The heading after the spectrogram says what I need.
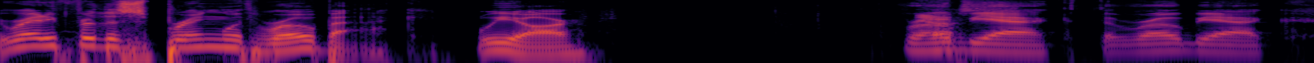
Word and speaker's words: Rhoback: Rowback performance hoodies are quite possibly the softest hoodies you can own when paired with the performance joggers.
